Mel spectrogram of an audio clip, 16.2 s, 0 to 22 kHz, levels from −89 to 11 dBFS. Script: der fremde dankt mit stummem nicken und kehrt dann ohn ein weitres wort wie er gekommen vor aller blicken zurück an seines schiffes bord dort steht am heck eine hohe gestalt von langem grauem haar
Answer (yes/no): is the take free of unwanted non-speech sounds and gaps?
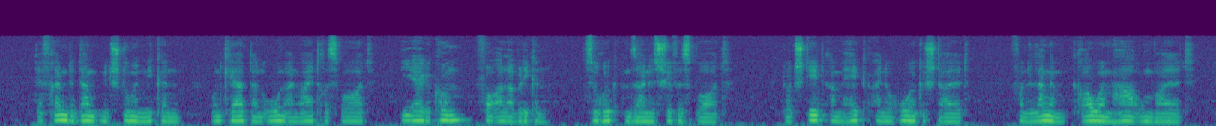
yes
